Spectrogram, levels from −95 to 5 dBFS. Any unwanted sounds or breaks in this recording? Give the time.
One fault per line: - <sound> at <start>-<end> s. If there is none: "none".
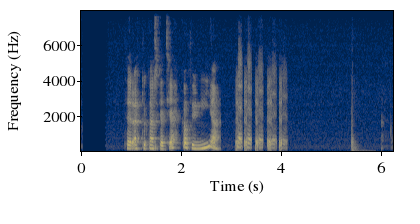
- laugh at 3.1-4.1 s
- thud at 5.4-5.9 s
